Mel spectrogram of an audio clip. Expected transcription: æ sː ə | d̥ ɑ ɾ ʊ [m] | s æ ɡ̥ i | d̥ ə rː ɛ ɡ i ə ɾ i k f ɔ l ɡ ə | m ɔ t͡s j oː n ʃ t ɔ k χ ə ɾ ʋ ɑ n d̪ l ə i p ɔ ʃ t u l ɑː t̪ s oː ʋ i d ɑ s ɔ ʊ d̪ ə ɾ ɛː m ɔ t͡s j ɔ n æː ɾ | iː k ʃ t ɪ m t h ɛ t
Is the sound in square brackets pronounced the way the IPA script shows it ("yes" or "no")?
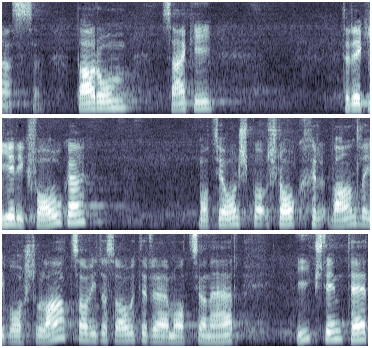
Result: yes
